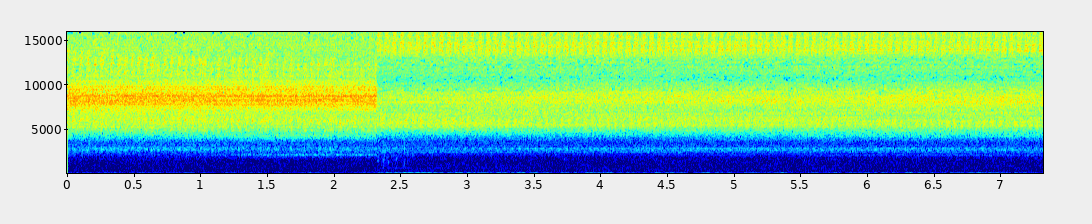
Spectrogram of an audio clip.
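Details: Cicadas chorusing at Daichuji temple, Ōhira town: a piercing, sustained high whine over a dense buzz for two seconds, then it drops away, leaving a quieter, continuous shrill drone.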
